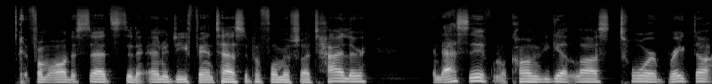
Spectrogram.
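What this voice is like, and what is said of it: Hoarse, strained voice. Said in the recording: “I'm losing my voice. ... it's been a struggle just trying to speak. My throat's just getting dry.”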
